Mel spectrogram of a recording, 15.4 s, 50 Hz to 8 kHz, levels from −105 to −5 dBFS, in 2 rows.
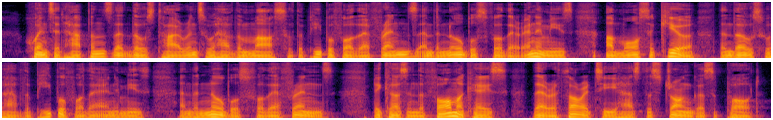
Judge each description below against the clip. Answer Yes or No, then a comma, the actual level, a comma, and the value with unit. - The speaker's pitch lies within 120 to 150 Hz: No, very low, 75 Hz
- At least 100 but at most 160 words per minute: No, average, 200 wpm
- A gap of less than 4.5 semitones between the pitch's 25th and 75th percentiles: Yes, average, 3.1 semitones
